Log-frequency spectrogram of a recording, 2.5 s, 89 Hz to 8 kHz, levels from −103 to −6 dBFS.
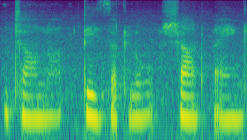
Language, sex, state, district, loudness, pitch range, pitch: Telugu, male, Andhra Pradesh, Annamaya, -19 LUFS, 180-195 Hz, 185 Hz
